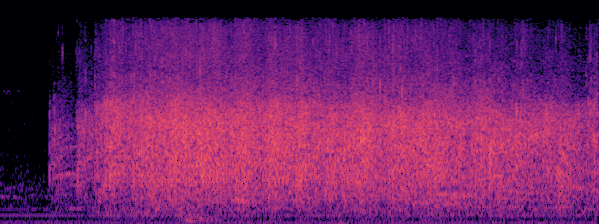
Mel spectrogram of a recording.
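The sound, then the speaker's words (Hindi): An audience claps loudly. The applause starts abruptly after a short quiet, then holds as a dense, steady wash of many hands to the end. “जोर से ताली बजाइए, सब जोर से ताली बजाइए, very good, very good.”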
